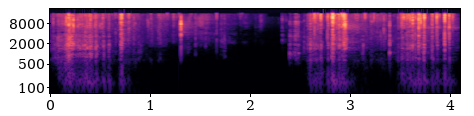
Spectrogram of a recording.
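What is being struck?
Solid bar soap cut with a knife blade.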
